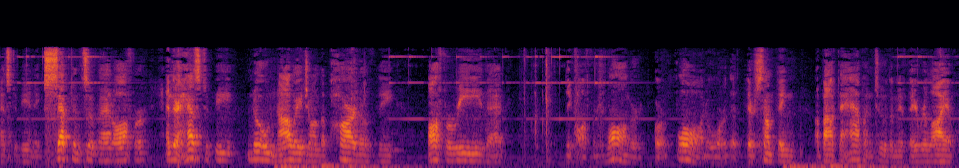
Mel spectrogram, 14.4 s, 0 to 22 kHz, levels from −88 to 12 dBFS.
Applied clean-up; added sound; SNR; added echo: none; Bell; 17 dB; none.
